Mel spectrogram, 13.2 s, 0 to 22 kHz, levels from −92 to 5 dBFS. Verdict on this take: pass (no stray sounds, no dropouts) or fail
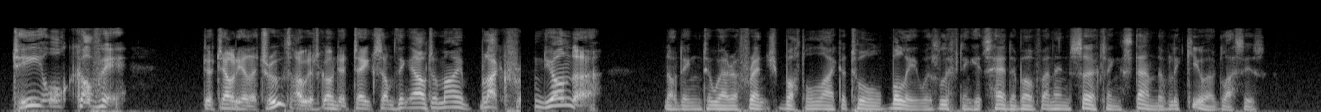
fail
